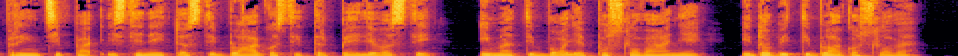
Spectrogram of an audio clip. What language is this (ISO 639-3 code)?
hrv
